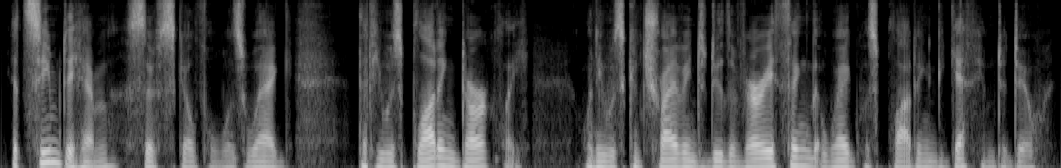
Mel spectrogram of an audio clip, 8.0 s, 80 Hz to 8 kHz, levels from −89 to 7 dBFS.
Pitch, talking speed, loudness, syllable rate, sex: 115 Hz, 235 wpm, -22 LUFS, 5.5 syllables/s, male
